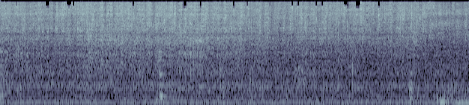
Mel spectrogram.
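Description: Green tomato slices fry in a pan with a steady, bright sizzle and faint crackle, close and continuous, with a few light clicks and no talking.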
